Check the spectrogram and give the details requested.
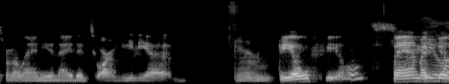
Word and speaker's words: Bielefeld: So George Bello sold from Atlanta United to Armenia Bielefeld.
